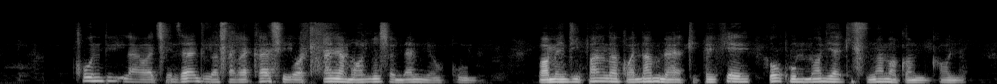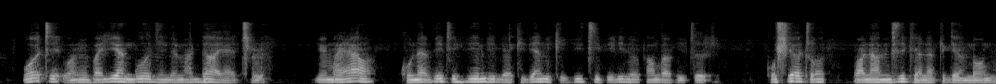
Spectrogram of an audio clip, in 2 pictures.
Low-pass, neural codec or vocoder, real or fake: 7.2 kHz; codec, 16 kHz in and 24 kHz out, 0.6 kbps, FireRedTTS-2 codec; fake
